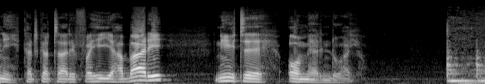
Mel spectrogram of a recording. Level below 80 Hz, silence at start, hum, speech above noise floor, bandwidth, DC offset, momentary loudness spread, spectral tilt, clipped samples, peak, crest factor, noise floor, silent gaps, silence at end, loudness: -42 dBFS; 0 s; none; 37 dB; 15.5 kHz; under 0.1%; 17 LU; -5 dB/octave; under 0.1%; 0 dBFS; 16 dB; -52 dBFS; none; 0 s; -14 LUFS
